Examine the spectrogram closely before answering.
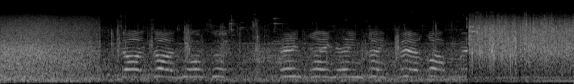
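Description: A young girl sings close by.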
